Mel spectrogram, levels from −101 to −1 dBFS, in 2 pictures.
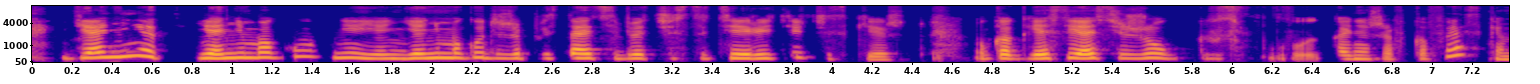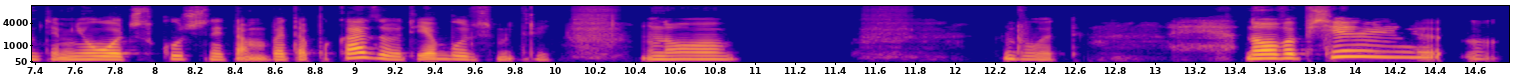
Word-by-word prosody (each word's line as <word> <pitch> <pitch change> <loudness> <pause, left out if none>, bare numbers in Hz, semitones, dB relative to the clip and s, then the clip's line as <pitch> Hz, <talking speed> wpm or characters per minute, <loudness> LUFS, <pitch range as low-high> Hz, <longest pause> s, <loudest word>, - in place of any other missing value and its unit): Я- 285 +4 +5
нет. 360 +1 +3 0.2
Я 255 -1 +7
не 275 +2 +5
могу, 300 +5 0
не, 280 -2 0
я 235 - 0
не 235 0 -2
я - - +7
не 275 - +4
могу 275 +2 +1
даже 255 -2 -3
представить 260 +1 +2
себе 240 +1 -1
чисто 235 0 -13
теоретически 245 - -1
ш - - -16 0.4
ну - - -9
как, 235 -2 +2
если 240 +3 +3
я 250 0 +9
сижу, 255 -1 -3
кыс 230 -2 -15
в 240 -4 -12
конечно, 215 -1 -5
в - - -29
кафе 375 - -5
с - - -29
кем-то 185 - -7
и - - -6
мне 185 - -3
очень 185 -1 +1
скучно, 200 -3 -8
и - - -7
там - - -6
это 175 - -4
показывают, 255 -10 +1
я - - 0
буду 195 -4 -5
смотреть. - - -16 0.4
Но 200 0 -3 1.4
Вот. 210 -4 -8 0.9
Но, 240 +1 +8
а 250 - +5
вообще, 320 +4 +1
в - - -17
245 Hz, 185 wpm, -27 LUFS, 215-275 Hz, 1.4 s, я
